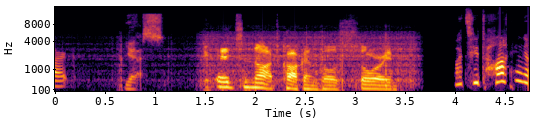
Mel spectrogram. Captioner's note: recording on radio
